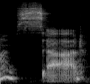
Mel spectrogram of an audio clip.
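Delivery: a soft little 'sad' demo; acting sad. Shown as a demonstration. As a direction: play sad for children, softly. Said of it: "My eyes go down, my face".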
